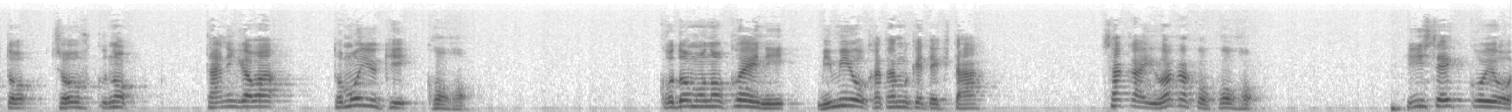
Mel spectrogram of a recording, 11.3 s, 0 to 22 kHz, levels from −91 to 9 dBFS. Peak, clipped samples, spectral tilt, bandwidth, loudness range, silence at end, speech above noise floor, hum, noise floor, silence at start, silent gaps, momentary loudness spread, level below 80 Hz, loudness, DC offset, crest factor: -10 dBFS; under 0.1%; -4.5 dB/octave; 19.5 kHz; 4 LU; 0 s; 31 dB; 50 Hz at -60 dBFS; -60 dBFS; 0.05 s; none; 10 LU; -64 dBFS; -29 LUFS; under 0.1%; 20 dB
